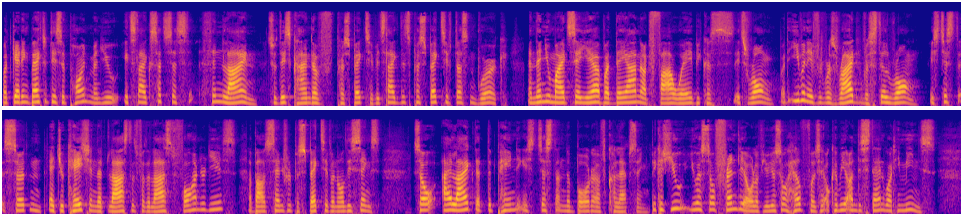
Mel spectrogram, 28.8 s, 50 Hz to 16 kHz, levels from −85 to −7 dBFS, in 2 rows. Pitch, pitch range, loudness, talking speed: 185 Hz, 165-195 Hz, -23 LUFS, 210 wpm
